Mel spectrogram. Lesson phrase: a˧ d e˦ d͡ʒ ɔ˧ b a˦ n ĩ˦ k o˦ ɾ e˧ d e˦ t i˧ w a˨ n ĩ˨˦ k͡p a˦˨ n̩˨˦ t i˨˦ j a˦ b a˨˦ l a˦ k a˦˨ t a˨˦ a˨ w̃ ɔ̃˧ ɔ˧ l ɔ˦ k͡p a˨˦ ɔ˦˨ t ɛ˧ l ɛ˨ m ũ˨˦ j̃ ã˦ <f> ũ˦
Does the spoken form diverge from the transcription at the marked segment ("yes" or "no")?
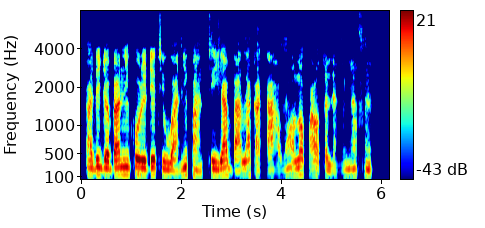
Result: no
